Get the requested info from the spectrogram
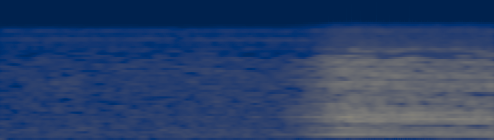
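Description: Faint steady hiss, then about one and a half seconds in a steady, level buzzing tone starts and holds without changing pitch.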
